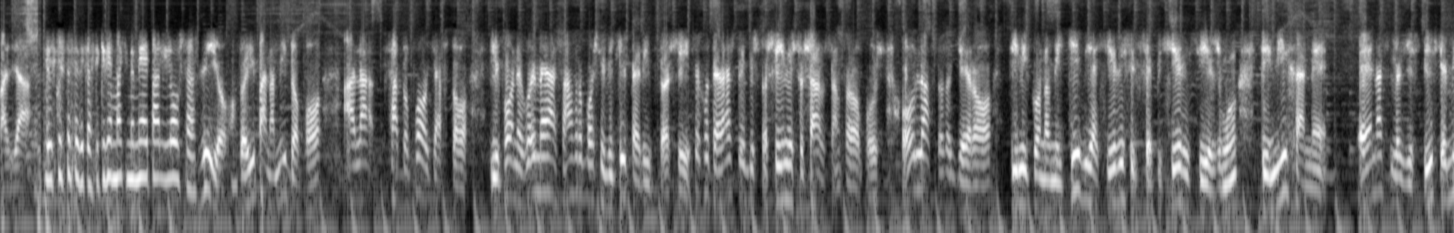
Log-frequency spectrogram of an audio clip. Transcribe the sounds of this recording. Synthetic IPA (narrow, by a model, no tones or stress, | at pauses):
pɐ̰ʎɐisçest̪est̪iðikɐst̪iciðiʝɐmɐçimemiɐepɐlilo̞sɐðio̞̰t̪o̞ipɐnɐmind̪o̞po̞ɐ̰lɐ | θɐt̪o̞po̞cɐft̪o̞lipo̞ne̞ɣo̞imeenɐsɐnθɾo̞po̞st̪iðicipe̞ɾipt̪o̞sise̞xo̞t̪e̞ɾɐst̪iɐembist̪o̞sinist̪usɐlusɐ̰nθɾo̞pṵso̞lo̞ɐft̪o̞t̪o̞ɲɟe̞ɾo̞t̪iniko̞no̞miciðiɐçiɾisit̪i̥se̞piçiɾisizmut̪inixɐne̞ | e̞nɐsilo̞ʝist̪isce̞m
